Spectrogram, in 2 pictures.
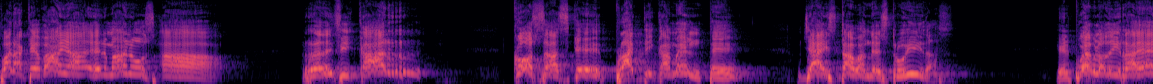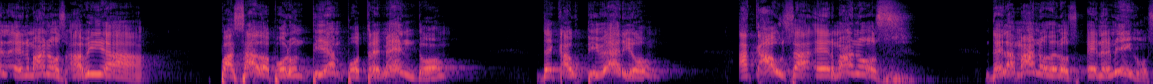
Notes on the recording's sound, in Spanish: Culto 1215pm. En vivo desde Iglesia Palabra Viva, Mclean, VA.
